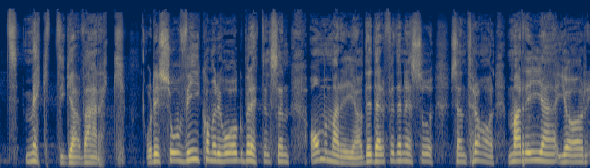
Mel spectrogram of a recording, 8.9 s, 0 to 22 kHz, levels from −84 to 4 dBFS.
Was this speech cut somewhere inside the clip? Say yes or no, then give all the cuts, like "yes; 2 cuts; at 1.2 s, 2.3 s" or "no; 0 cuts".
no; 0 cuts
